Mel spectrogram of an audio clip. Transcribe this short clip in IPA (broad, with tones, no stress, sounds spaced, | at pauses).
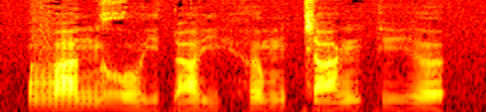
v a˧ n ɣ o˨˩˨ j ɗ a˨˩˨ j h ə˧˥ m c a˧˥ ŋ k i˧ ə̯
